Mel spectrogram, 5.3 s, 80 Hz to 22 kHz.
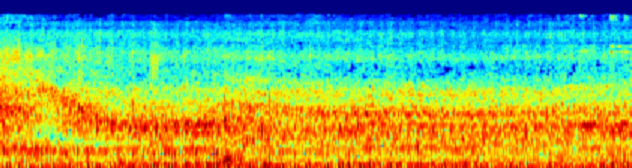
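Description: A Same Greaves 353 tractor engine runs steadily, a continuous low rumbling drone with no breaks, close and moderately loud.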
